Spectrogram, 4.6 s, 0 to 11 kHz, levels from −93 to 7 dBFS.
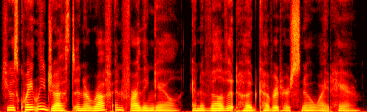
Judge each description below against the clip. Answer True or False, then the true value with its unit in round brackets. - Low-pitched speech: False (180 Hz)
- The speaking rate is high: True (235 wpm)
